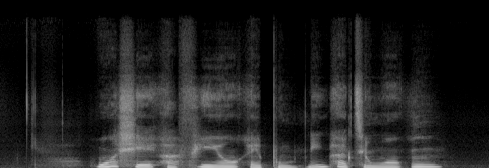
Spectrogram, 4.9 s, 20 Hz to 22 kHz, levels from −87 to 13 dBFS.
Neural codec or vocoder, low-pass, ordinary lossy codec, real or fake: autoencoder, 48 kHz, 32 numbers a frame, DAC-VAE, trained on Japanese speech; 19.8 kHz; none; fake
